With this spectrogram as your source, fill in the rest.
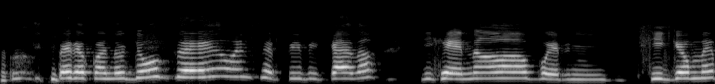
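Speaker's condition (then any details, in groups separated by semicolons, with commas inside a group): Cerebral palsy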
